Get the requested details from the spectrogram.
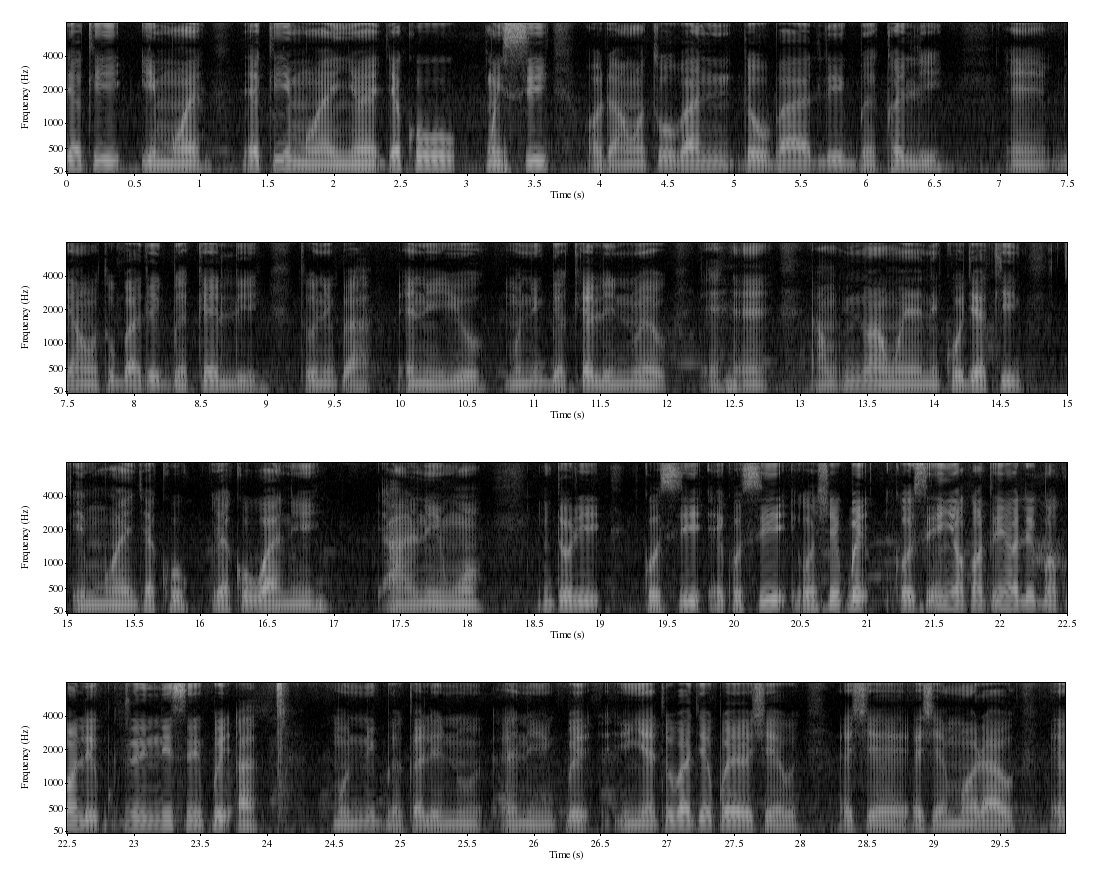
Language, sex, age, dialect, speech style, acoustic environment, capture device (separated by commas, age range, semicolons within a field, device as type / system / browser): Yoruba, male, 25-34, Nigeria - Lagos Yoruba, focused, construction; people talking, mobile / Linux / Chrome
